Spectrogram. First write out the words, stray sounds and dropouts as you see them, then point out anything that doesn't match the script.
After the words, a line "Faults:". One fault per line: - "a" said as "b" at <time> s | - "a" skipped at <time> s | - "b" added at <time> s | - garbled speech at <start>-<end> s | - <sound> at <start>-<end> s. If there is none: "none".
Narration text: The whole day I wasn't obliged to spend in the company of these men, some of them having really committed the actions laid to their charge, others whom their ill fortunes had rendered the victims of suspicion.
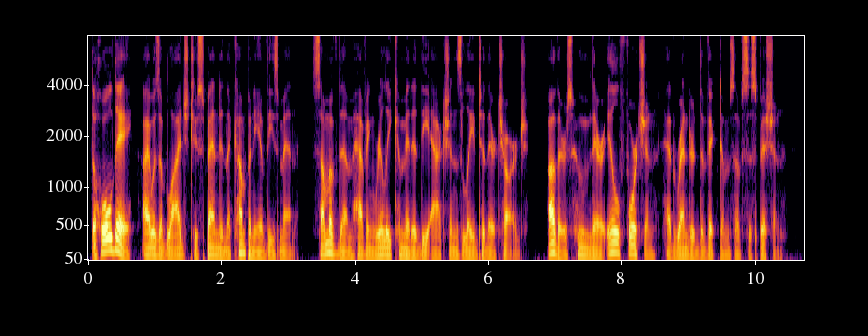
The whole day I was obliged to spend in the company of these men, some of them having really committed the actions laid to their charge, others whom their ill fortune had rendered the victims of suspicion.
Faults:
- "wasn't" said as "was" at 0.9 s
- "fortunes" said as "fortune" at 8.0 s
